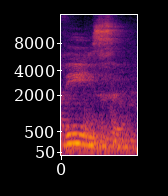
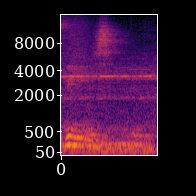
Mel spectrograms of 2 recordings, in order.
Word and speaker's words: these: to watch out for number one it's a lot of you say with l in taiwan english it should be these number two s is z it's not s not this number three e is very long okay these so make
